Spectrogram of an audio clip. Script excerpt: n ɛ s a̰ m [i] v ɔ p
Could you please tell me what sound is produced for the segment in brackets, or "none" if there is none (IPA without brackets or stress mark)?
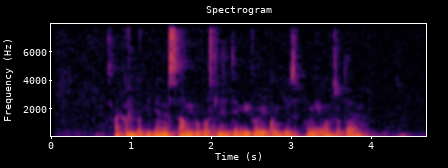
i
